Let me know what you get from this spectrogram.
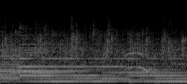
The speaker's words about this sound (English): Will you give Jesus a great hand clap of praise?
